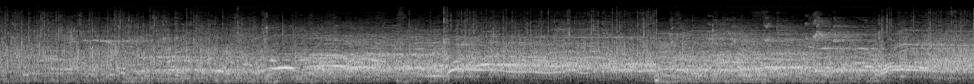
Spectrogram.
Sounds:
Basketball bounce, Speech

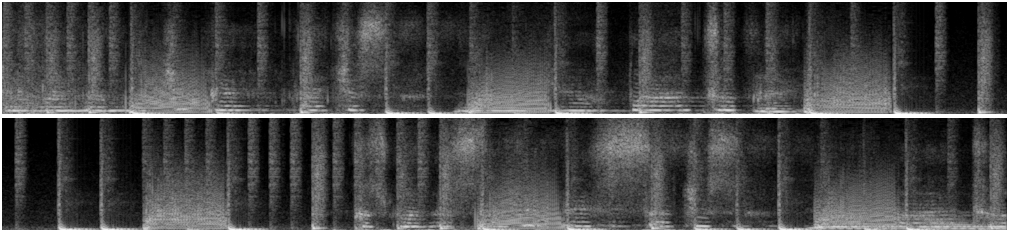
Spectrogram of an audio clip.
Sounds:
Sampler, Music

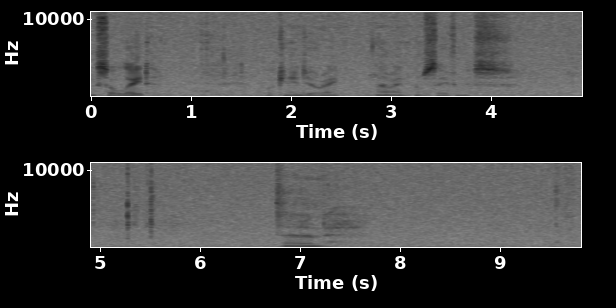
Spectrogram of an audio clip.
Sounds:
Speech, Pink noise

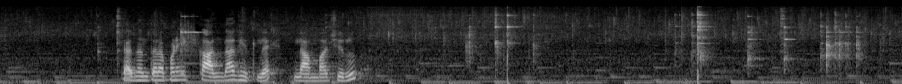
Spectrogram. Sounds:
inside a small room, Speech, Music

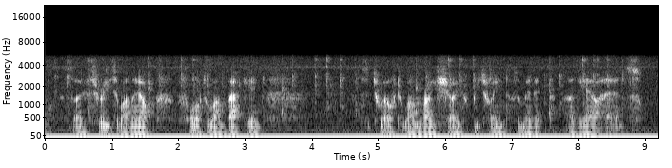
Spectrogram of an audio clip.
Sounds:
Speech, Clock

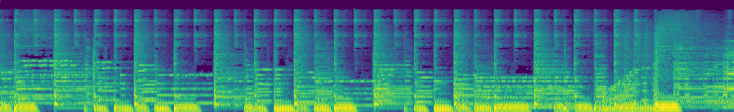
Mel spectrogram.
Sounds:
Electric guitar

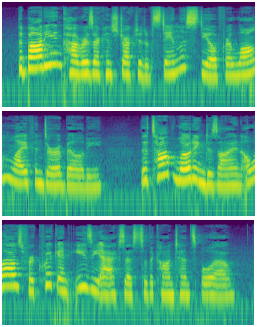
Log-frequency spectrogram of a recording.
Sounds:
Speech

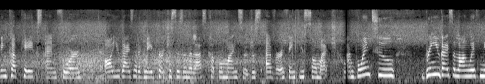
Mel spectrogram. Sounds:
Speech

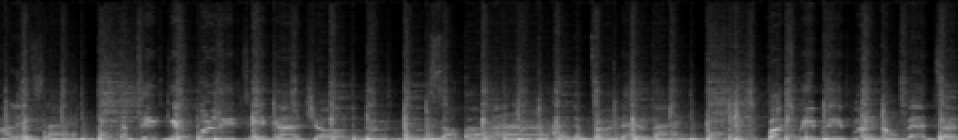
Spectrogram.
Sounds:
Musical instrument, Ska, Singing, Music, Drum

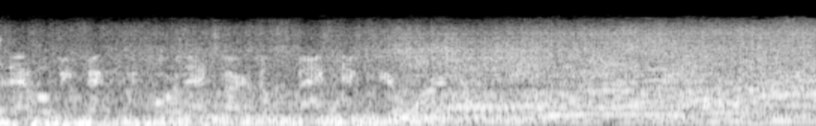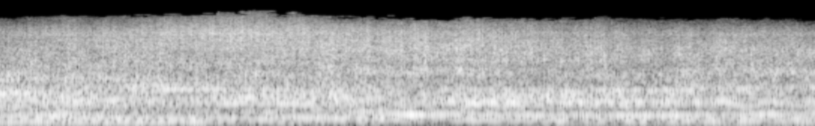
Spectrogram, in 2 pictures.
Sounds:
Car, Speech, Motor vehicle (road), Vehicle

